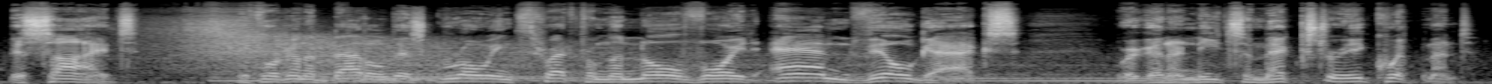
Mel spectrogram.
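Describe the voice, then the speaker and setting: A man's voice: mid-range voice, animated, moderate pace, gravelly, music in the background. An actor playing a seasoned older grandfather and monster fighter in a video game cartoon, earnest and authoritative. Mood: grave explaining.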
